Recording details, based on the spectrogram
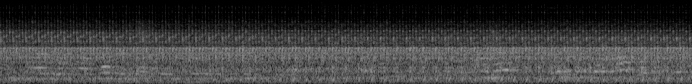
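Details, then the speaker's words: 2017 Fiat Egea 1.3 Multijet diesel after carbon cleaning of EGR, intake manifold and throttle, first start: rapid fairly even clatter about four taps a second at idle; knock attributed to faulty injectors, which also cause a smell. "ilk çalışmada bir takırtılı ses var bu sesin sebebi de enjektörlerde problem var"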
